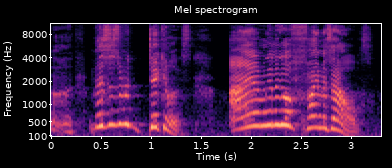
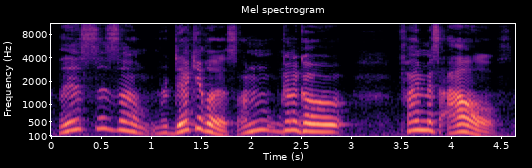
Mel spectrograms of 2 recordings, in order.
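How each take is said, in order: First: It is said in a Tails-like character voice. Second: It is said in a non-Tails character voice.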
